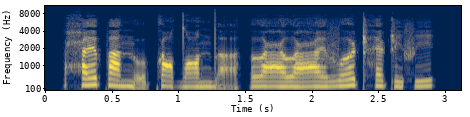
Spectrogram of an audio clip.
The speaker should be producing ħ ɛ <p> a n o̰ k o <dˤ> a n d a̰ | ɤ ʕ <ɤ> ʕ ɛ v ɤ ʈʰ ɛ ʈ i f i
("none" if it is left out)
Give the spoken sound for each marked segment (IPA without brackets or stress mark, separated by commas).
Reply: p, dˤ, ɤ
